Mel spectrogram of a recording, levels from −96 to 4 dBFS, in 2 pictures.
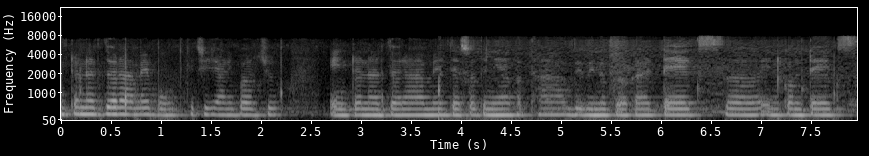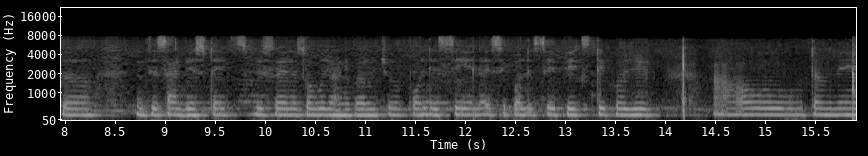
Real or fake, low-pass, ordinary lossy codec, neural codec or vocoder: real; 7.2 kHz; Opus, 16 kbps; none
